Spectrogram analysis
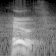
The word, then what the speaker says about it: Health: Health, eu não sei a pronúncia correta, tem que falar com a língua entre os dentes, né? Health.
